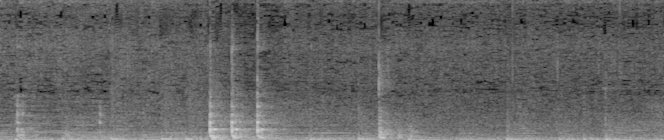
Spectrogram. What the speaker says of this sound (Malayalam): നമുക്ക് കുറച്ച് കറിവേപ്പില ഇട്ടിട്ട് നല്ലോണം ഇളക്കി കൊടുക്കാം.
